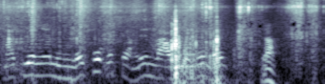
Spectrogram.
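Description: Leaves rustle as a man pushes through bushes.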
